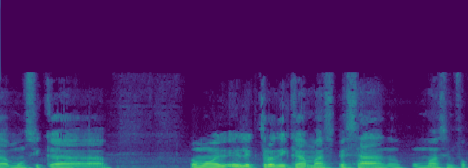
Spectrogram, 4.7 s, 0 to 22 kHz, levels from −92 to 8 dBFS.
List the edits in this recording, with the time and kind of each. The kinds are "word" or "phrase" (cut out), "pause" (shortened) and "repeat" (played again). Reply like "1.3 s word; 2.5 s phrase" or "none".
none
